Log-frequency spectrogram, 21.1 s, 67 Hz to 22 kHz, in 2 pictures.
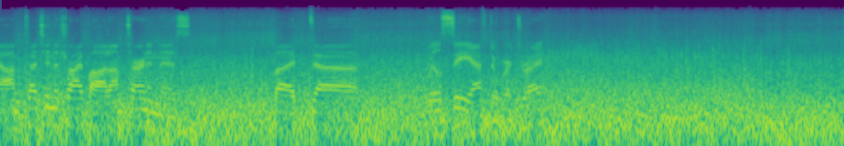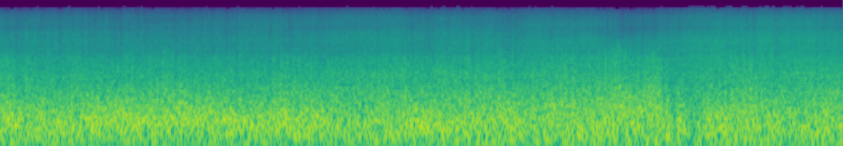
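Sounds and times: surf breaking on beach: 0.0s - 21.0s
wind buffeting microphone: 0.0s - 21.0s.

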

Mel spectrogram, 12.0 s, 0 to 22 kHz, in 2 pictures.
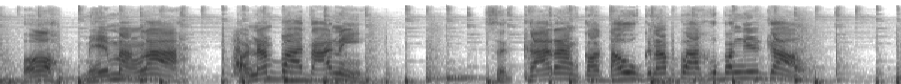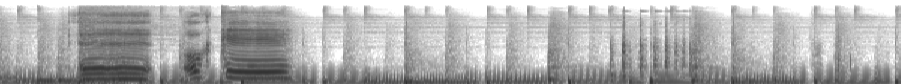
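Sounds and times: background music: 0.0s - 12.0s
metal coins clinking: 10.1s - 10.7s.

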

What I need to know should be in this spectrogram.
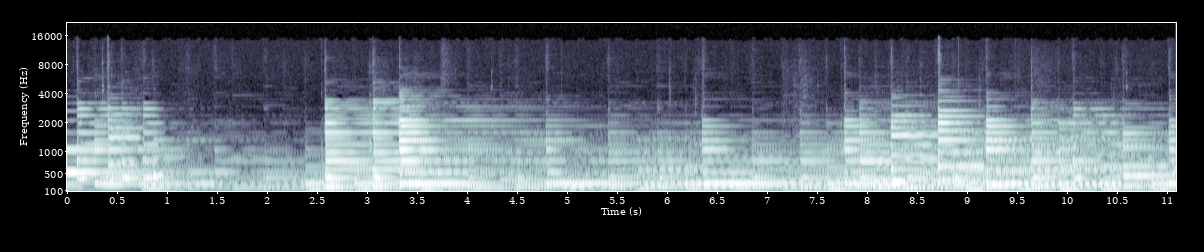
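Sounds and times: upright piano playing chords: 0.0s - 11.0s.

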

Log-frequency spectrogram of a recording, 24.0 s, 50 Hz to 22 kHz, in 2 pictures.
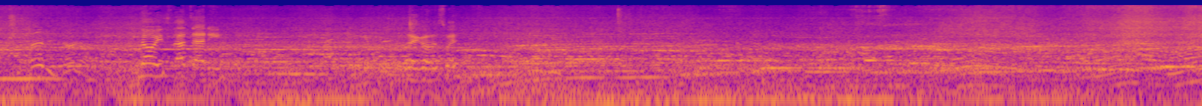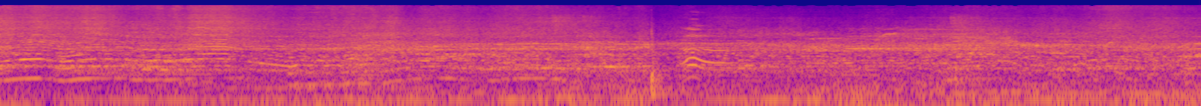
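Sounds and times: crowd voices: 0.0s - 24.0s
deep steady rumble: 14.5s - 20.1s.

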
